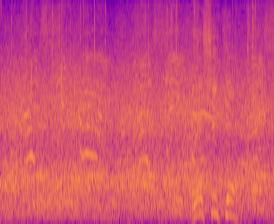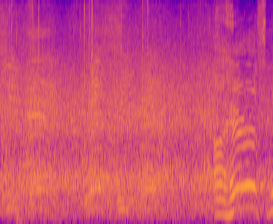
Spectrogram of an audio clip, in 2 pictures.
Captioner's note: crowd chanting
